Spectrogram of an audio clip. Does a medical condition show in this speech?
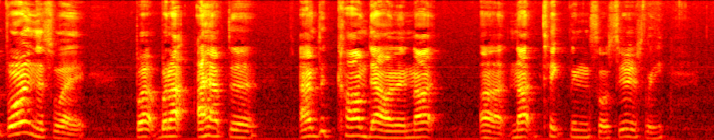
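Yes: cerebral palsy; from birth, wheelchair user.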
